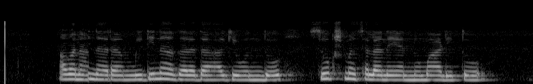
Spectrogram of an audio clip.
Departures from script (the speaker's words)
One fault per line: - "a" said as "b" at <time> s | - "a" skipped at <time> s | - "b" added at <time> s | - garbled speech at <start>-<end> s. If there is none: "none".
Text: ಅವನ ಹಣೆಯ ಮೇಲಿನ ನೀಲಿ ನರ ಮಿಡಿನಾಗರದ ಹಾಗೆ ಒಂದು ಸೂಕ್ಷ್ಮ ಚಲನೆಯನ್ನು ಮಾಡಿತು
- "ಹಣೆಯ ಮೇಲಿನ ನೀಲಿ" skipped at 0.8 s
